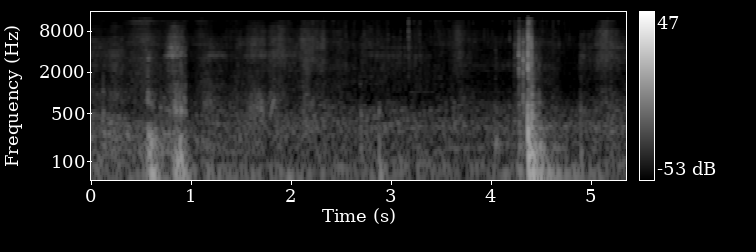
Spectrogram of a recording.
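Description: Snow shovel working through deep snow: two short scrapes and crunches within the first second, then a louder one a little after four seconds.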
